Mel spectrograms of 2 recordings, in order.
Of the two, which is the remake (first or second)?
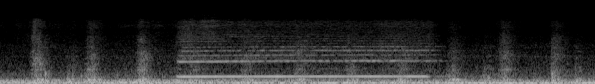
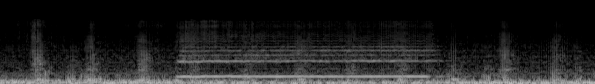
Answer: second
